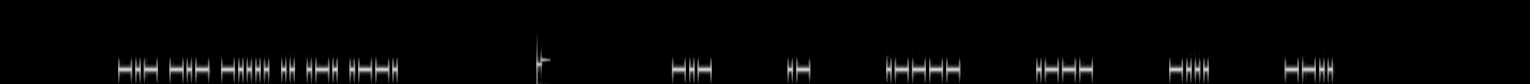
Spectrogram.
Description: Morse code, heard as a keyed tone, about 28 wpm, spaced as for 14 wpm, 700 Hz. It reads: KK6IRP KA1JBZ
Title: USA Call Signs - 6 Characters - 6x Character Spacing - 28wpm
